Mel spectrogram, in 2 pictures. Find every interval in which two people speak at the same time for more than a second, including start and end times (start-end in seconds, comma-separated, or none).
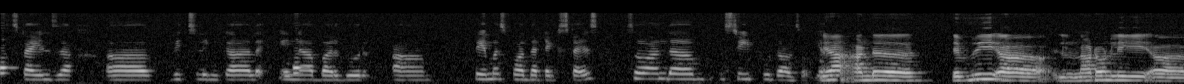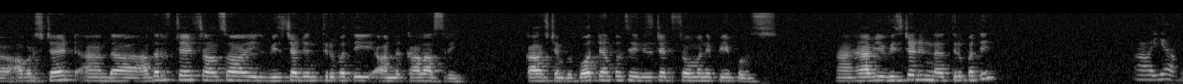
none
